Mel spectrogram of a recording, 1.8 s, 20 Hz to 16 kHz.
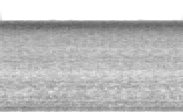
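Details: Toyota AE92 with AEFE engine, after a hard-starting problem was fixed: steady low idle with an even, unbroken hum and no misses, knocks or stumbles; runs smoothly.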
